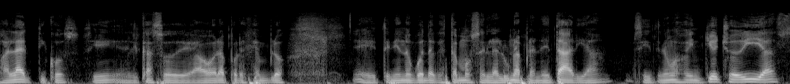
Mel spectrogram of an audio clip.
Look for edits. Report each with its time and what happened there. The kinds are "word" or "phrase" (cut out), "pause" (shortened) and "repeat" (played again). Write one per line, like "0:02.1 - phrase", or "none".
none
